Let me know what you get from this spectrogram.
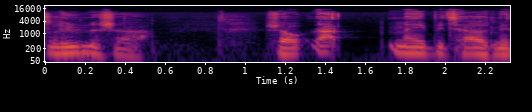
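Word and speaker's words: Lughnasadh: found that this is how you pronounce it lunaa it's spelled l u g h n for November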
